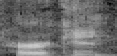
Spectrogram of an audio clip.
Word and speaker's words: Hurricane: going to look at this area here called hurricane now i knew i i know it says hurricane but it's pronounced hurricane just so you know uh this is gonna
